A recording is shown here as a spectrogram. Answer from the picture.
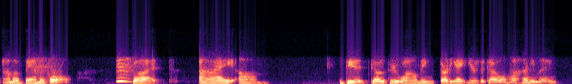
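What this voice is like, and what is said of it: Thick Southern US accent. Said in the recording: “my thick Southern accent”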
